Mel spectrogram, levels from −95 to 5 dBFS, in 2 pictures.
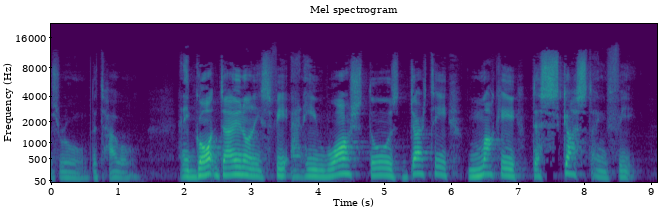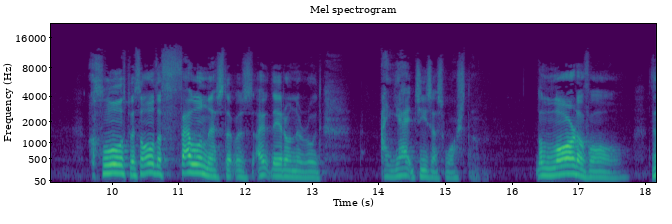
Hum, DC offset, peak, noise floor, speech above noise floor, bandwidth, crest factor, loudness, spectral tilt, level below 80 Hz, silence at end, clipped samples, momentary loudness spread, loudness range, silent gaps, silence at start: none; under 0.1%; -14 dBFS; -77 dBFS; 43 dB; 13 kHz; 22 dB; -34 LUFS; -5 dB/octave; -78 dBFS; 0 s; under 0.1%; 19 LU; 8 LU; none; 0 s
